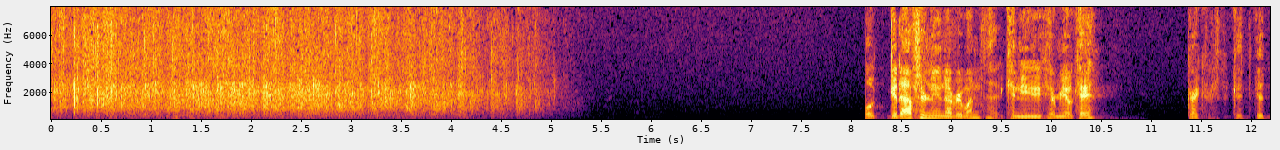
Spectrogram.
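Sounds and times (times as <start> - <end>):
conference audience applause welcoming speakers: 0.0 - 5.2
speech: 8.2 - 10.5, 11.4 - 12.1.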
